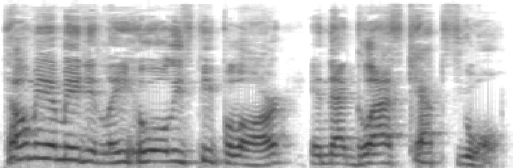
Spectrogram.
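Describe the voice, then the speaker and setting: A man reading aloud and voicing an excitable, bossy male president who shouts his questions. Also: high voice, fairly quick, pitched above the performer's own voice. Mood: demanding. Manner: shouting, eager.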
